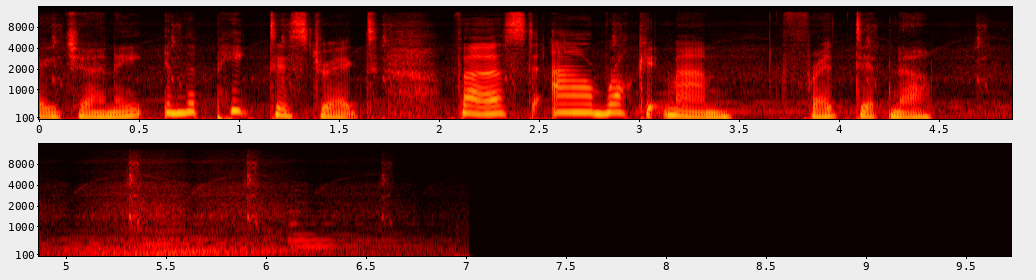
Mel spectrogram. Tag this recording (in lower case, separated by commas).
speech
